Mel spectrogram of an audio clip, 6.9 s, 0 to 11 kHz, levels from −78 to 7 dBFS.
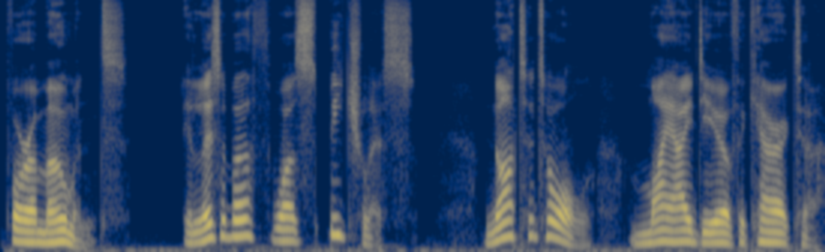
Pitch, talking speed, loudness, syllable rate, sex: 135 Hz, 115 wpm, -16 LUFS, 4.0 syllables/s, male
